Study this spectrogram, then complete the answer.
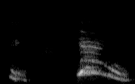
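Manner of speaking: high, gleeful little yay; excited cheer. Real, not acted. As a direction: cheer it high, without shouting. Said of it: "I'm so excited".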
